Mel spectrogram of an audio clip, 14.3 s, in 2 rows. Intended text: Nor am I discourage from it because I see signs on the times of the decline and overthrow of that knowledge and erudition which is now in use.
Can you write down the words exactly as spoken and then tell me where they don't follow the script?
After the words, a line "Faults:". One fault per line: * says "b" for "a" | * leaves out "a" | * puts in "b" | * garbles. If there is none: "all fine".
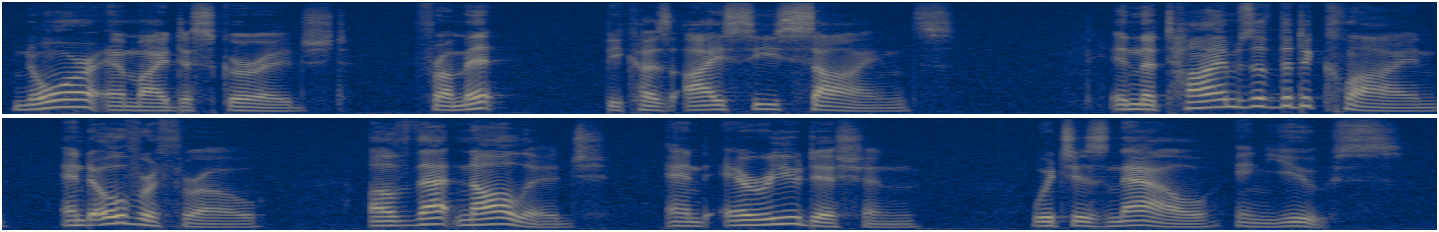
Nor am I discouraged from it because I see signs in the times of the decline and overthrow of that knowledge and erudition which is now in use.
Faults:
* says "discouraged" for "discourage"
* says "in" for "on"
